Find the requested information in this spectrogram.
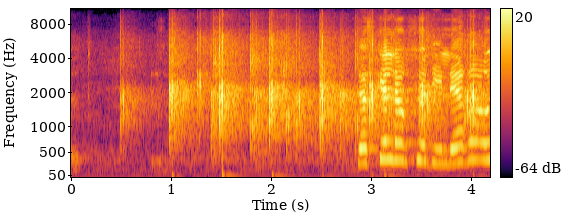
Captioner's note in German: Beifall bei der LINKEN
